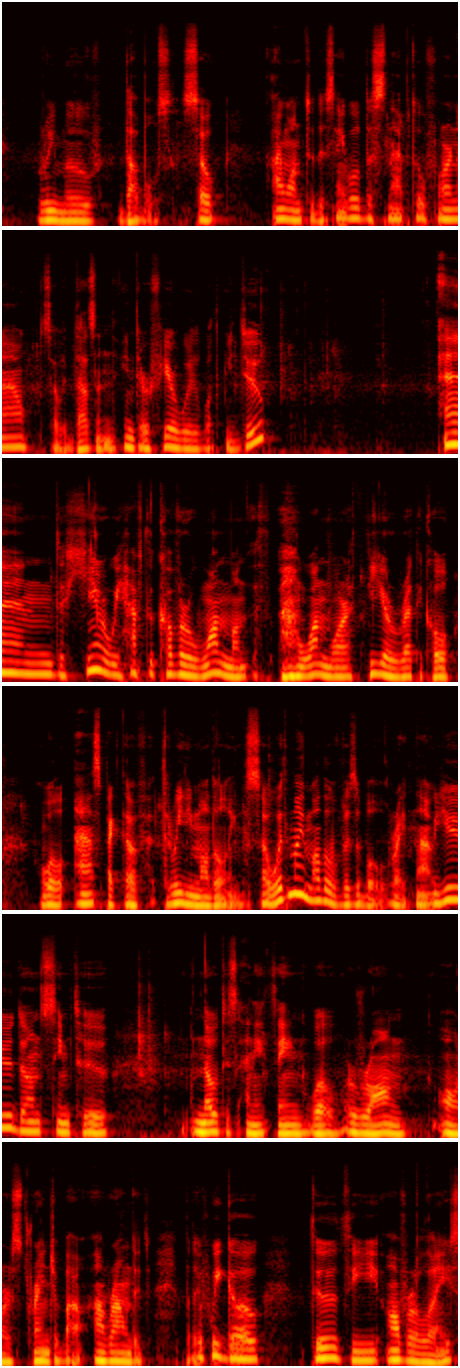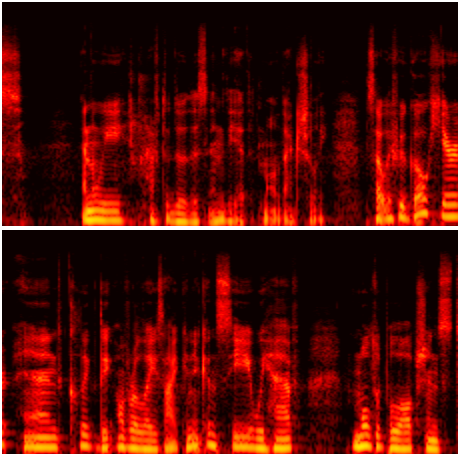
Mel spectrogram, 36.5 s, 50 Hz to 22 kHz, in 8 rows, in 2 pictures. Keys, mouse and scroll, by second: 2.6 click, 3.7 scroll down 1, 4.0-8.4 shift+middle drag, 4.8 scroll down 1, 6.2 scroll up 1, 6.9 a, 8.1 scroll up 1, 8.6-9.6 drag, 9.6-28.7 middle drag, 12.4 z, 13.1 scroll up 2, 19.6 Tab, 21.8-22.4 scroll up 2, 22.4-24.0 scroll down 2, 24.0-28.7 scroll down 1, 28.7 Tab, 28.7-36.4 drag.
